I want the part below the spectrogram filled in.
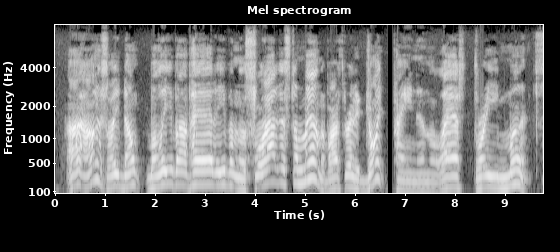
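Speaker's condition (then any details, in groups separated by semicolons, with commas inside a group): Traumatic brain injury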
